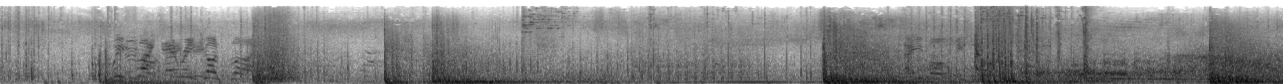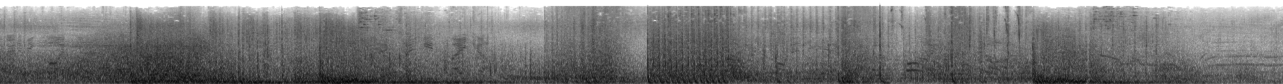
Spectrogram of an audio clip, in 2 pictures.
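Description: Gunfire bursts in quick volleys.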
